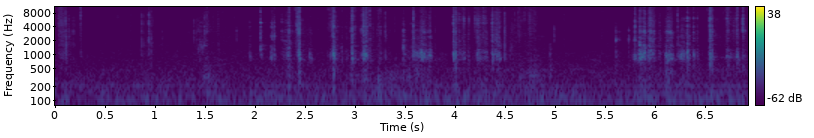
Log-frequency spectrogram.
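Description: A knife scrapes crumbly shavings off the surface of a solid oval yellow soap bar held in the fingers. Short, dry, crisp scraping and crunching bursts come in irregular clusters, bright and airy with almost no low end. They are separated by quiet pauses and end with no ring.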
